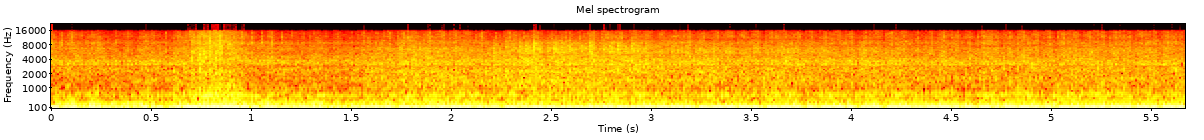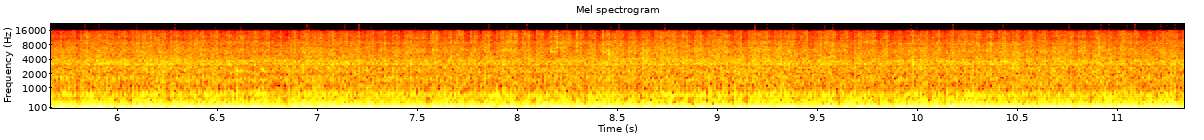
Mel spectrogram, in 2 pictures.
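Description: Harley-Davidson XR750 road racer's V-twin engine running steadily on the stand, with two sharp pops in the first second.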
